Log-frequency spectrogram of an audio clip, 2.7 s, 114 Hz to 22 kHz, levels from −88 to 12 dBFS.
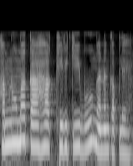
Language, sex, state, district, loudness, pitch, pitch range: Wancho, female, Arunachal Pradesh, Longding, -15 LUFS, 215 Hz, 190-220 Hz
